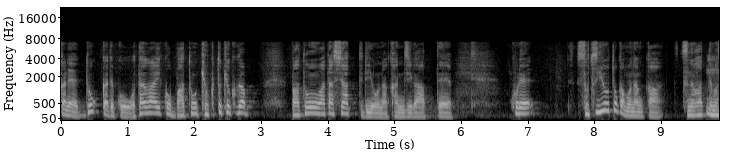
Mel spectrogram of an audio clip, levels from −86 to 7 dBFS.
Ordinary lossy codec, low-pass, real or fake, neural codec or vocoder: none; 7.2 kHz; real; none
